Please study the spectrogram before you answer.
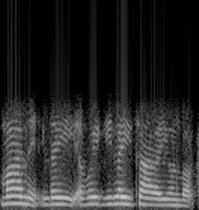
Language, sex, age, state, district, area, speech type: Manipuri, female, 18-30, Manipur, Kangpokpi, urban, conversation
